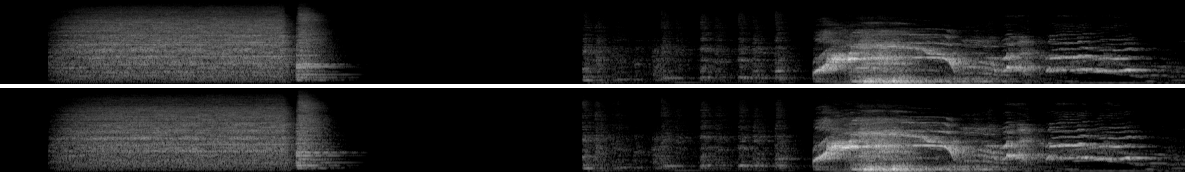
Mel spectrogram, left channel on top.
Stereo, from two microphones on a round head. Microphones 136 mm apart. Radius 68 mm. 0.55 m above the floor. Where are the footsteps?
35° right (ahead or behind), 1.1 m; by 7.9 s 30° left (ahead or behind), 2.5 m.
